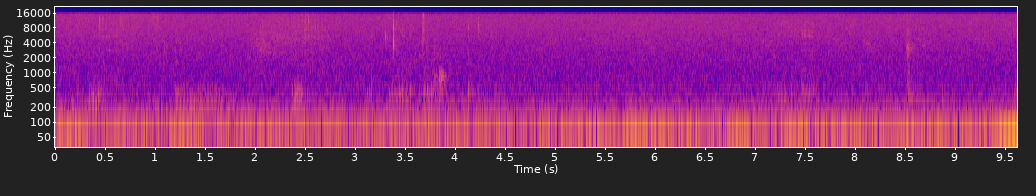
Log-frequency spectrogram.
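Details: Senior cat Heidi, fourteen years old and once arthritic, purring under massage on June 17, 2021; a low, even rumble with faint intermittent swells and occasional soft rustles.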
